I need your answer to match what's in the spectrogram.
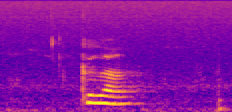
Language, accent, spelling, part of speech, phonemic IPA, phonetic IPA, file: Armenian, Eastern Armenian, գլան, noun, /ɡəˈlɑn/, [ɡəlɑ́n], Hy-գլան.ogg
- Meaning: 1. cylinder 2. roll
